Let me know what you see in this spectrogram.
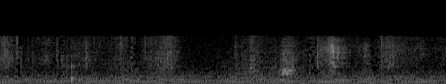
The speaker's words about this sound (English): and I'll just pin the fabric down to this paper. It's kind of like wax paper.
